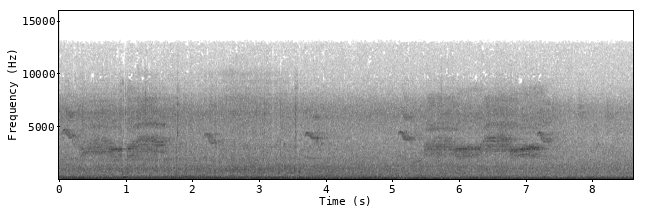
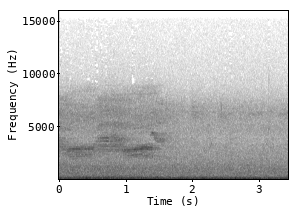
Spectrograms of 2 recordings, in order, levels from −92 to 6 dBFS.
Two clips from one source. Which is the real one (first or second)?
second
